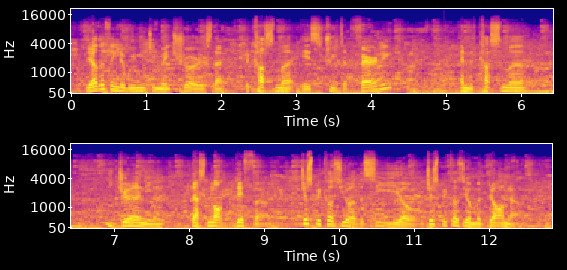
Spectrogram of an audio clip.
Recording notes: The third and final episode recorded at Fintech Talents. The event took place at The Brewery, London in November where we recorded a series of interviews from Andaria's booth with a number of the speakers and attendees.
